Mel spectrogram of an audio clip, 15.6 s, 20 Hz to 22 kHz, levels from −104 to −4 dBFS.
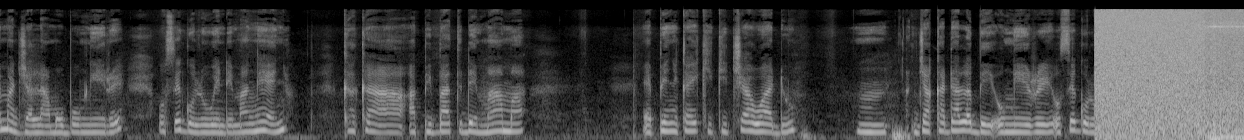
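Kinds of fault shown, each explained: Wrong sample width: from 13.68 s to the end, 32-bit samples appear read as packed 24-bit, giving loud noise over buried speech slowed to 0.75 speed.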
